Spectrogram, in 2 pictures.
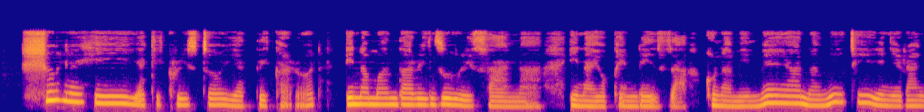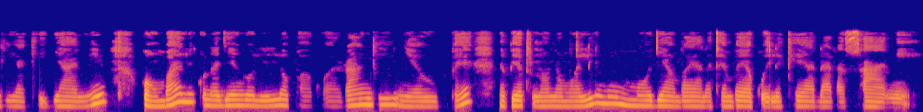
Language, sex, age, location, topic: Swahili, female, 25-35, Nairobi, education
